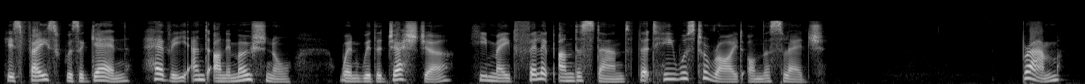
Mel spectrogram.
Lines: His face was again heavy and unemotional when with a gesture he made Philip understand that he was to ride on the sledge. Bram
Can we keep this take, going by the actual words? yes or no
yes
